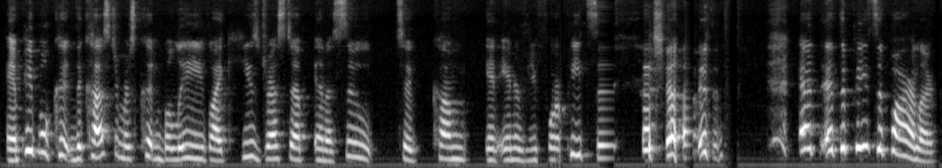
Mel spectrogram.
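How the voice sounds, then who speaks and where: Earnest middle-aged woman telling a story. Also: a little high. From Texas. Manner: earnest, storytelling, acting out quoted exchanges. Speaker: city council member and parent guest. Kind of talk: talk show conversation.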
